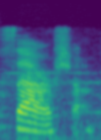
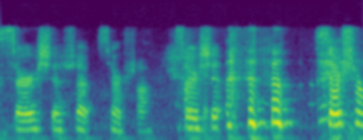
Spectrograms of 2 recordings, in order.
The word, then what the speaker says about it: Saoirse: all the time but it's Seattle yeah you can do it that way if you want or is it Sarah we don't need to say it like that just like sir sure Ronin yeah Sarah is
